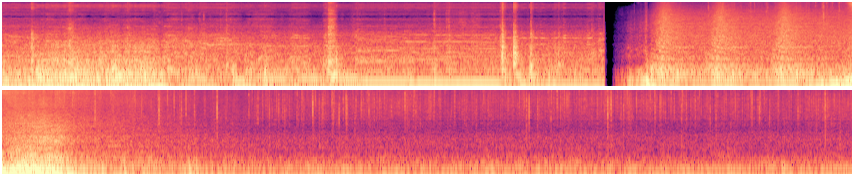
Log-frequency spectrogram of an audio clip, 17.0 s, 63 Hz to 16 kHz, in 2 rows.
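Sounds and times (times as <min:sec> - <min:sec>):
fire low rumble: 0:00.0 - 0:03.6, 0:07.1 - 0:17.0
loud boom: 0:06.2 - 0:10.9
fire crackles and pops: 0:07.0 - 0:17.0.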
